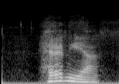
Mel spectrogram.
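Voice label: "hernia", Dutch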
